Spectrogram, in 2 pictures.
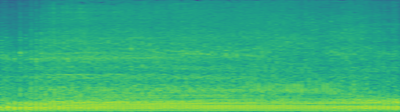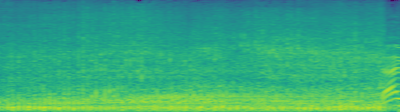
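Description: Go-kart engines running steadily as karts drive past on the track.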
